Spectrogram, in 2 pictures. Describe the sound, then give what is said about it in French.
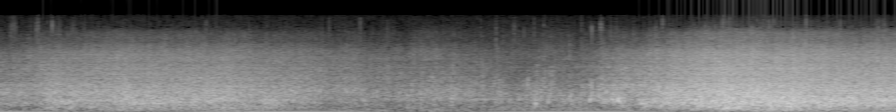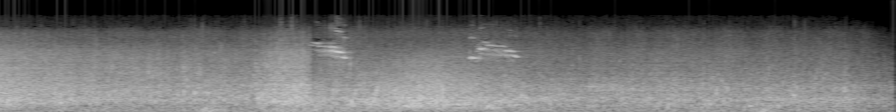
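Sea waves wash against the coast of the Byeonsan Peninsula in South Korea, a broad roaring surf mixed with wind that swells louder midway and then settles into a steady rush. “Allez-y, on part à la mer.”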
